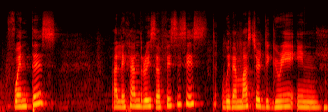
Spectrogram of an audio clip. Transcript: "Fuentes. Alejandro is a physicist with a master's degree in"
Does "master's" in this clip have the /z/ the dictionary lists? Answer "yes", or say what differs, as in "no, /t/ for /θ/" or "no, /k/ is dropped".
no, /z/ is dropped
